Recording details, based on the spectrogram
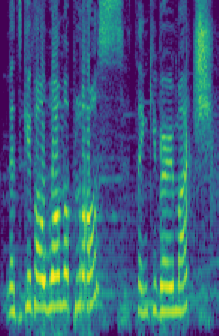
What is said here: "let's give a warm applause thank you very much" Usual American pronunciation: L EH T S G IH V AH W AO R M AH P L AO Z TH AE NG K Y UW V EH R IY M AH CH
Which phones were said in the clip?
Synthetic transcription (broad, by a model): L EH T S G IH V AH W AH W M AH P L AO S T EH NG K Y UW V EH R IY M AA CH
